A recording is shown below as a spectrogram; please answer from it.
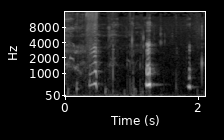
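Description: A person's stifled laughter: three short, squeaky gasps about a second apart, the loudest in the middle.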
